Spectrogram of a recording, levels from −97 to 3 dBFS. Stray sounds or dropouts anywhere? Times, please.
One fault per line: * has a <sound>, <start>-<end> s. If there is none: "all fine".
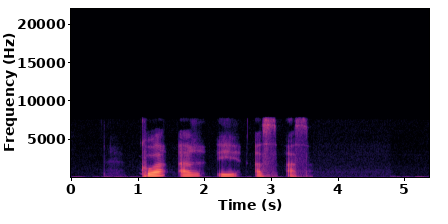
all fine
